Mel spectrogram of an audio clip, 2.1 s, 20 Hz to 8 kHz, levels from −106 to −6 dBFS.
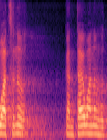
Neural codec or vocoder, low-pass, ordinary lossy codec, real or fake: codec, 16 kHz, 0.9 kbps, LongCat-Audio-Codec; none; none; fake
